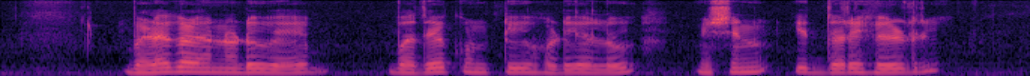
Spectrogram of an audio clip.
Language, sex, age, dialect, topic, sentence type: Kannada, male, 25-30, Dharwad Kannada, agriculture, question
